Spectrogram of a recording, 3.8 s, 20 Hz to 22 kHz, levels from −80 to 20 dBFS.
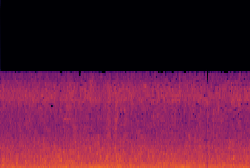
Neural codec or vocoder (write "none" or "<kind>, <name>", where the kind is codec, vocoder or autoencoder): none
